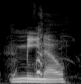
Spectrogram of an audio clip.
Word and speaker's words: Meno: So his name in Greek is actually Menon, like somewhere between A and E. It's M Eta Nu. Omega Nu, I think is how you spell it in Greek. So it's like it's pretty close. If you want to say Meno, we say it Meno in English.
